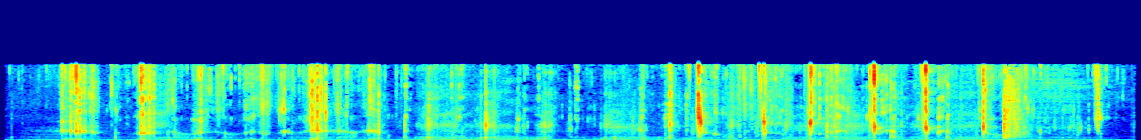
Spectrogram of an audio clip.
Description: Хруст ореха под зубами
